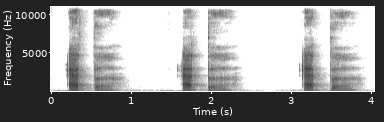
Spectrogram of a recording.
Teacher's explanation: we have a the, a voiced th sound in the article the, and the t is really lost. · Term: Elision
